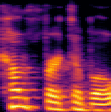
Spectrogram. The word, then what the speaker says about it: comfortable: And another one is comfortable. Nobody says comfortable. We say comfortable.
